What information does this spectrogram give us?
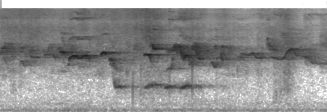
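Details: Red-vented bulbul feeding its young: dense, harsh, high chirps that overlap and waver for the whole stretch, with a thinner, lower whistled note sliding along beneath them midway.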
